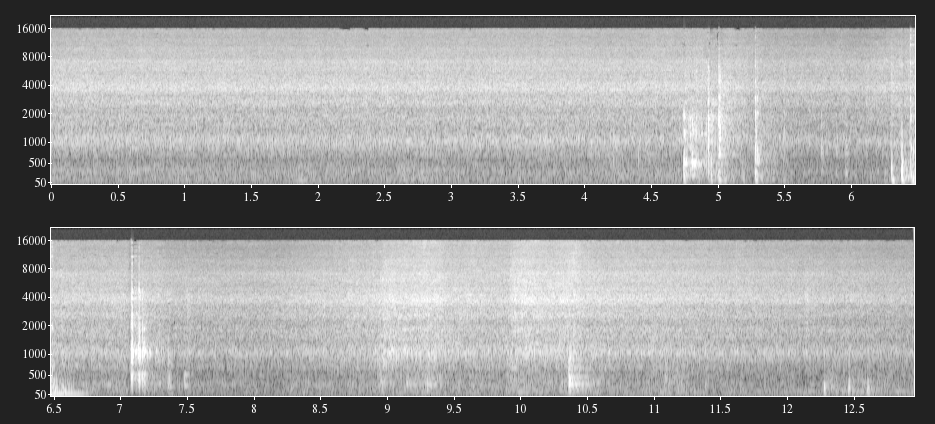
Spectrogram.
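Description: Food frying in a wok over a gas flame with a steady sizzle. About halfway there are a few sharp knocks and clatters. Near the end a wooden spatula stirs and scrapes in the wok with small clicks.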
